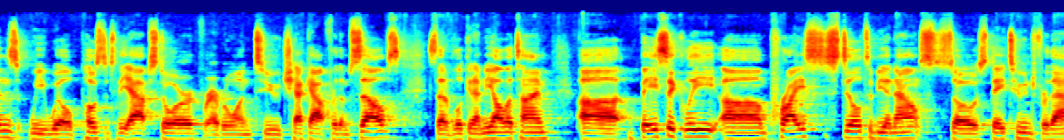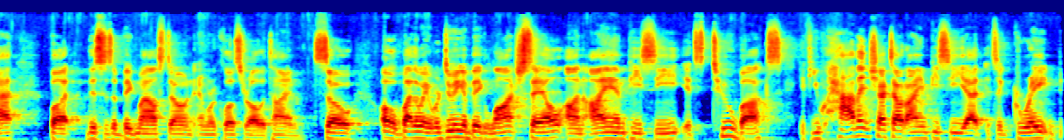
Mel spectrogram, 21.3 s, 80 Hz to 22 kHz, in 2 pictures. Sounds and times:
Speech: 0.0 - 21.2.

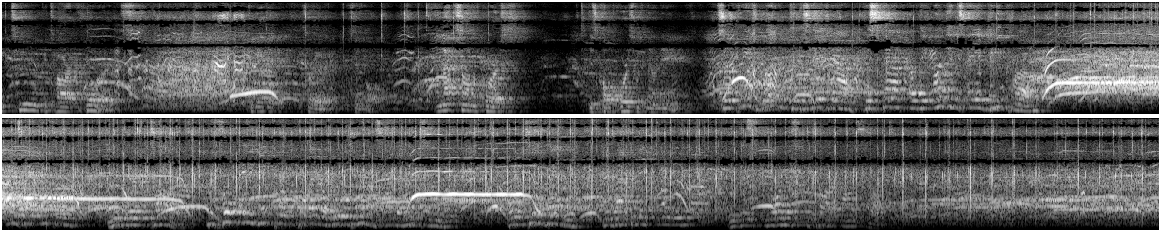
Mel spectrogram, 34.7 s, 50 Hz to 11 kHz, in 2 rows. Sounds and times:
Speech: 0.0 - 1.9, 3.7 - 5.7, 8.7 - 15.6, 17.3 - 24.2, 24.9 - 30.6.

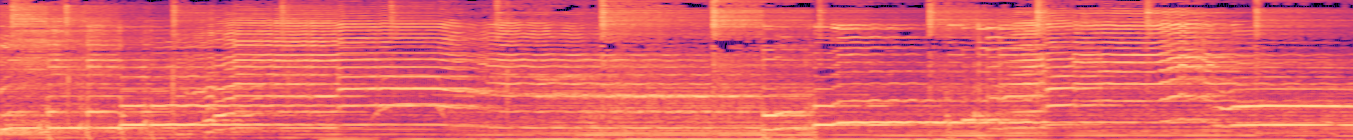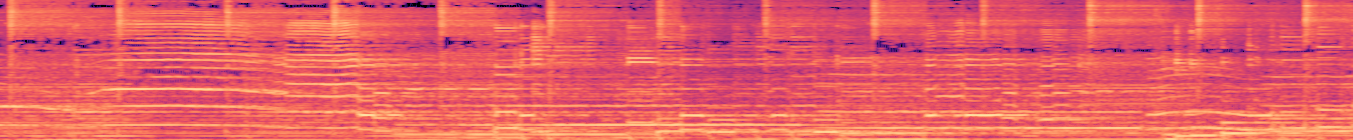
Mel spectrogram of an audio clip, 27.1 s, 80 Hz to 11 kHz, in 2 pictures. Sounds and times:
Saxophone: 0.0 - 27.0.

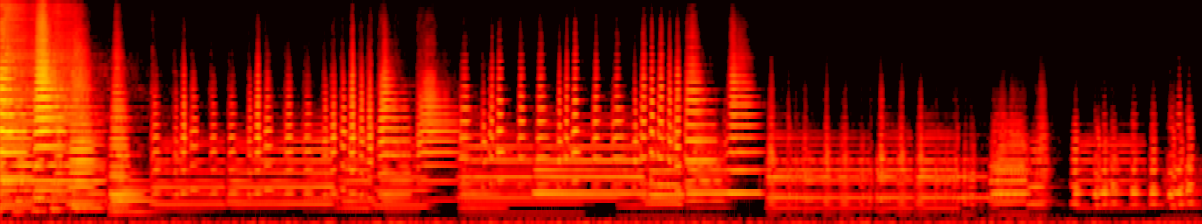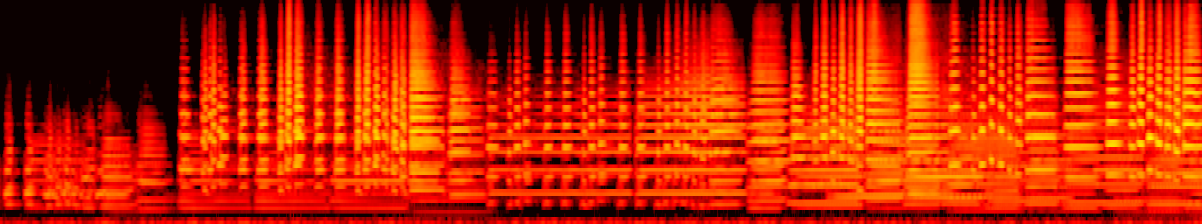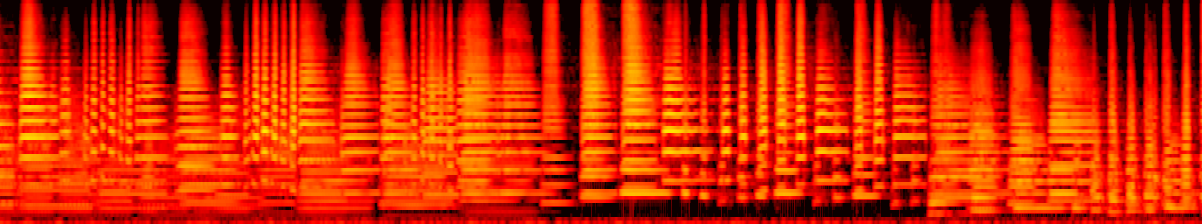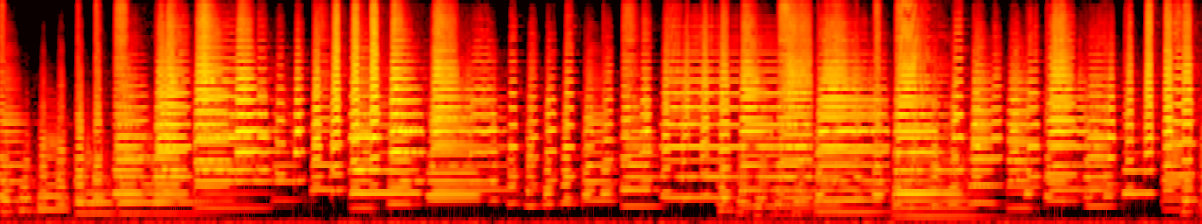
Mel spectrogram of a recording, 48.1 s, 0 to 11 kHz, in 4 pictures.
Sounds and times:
Jazz: 0.0 - 48.0
Orchestra: 0.0 - 48.0
Trombone: 0.0 - 48.0
Trumpet: 0.0 - 48.0.

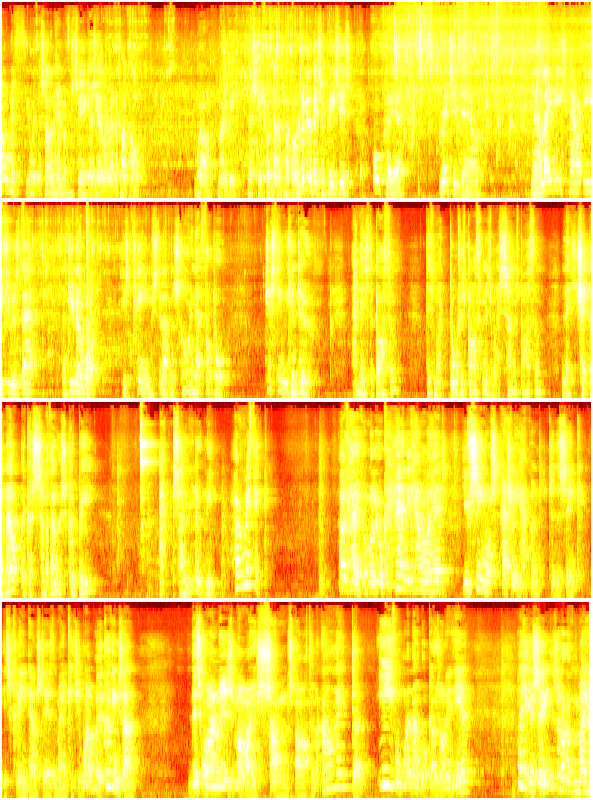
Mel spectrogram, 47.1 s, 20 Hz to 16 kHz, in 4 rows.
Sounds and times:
Sink (filling or washing): 0.5 - 18.3
Water tap, faucet: 0.7 - 18.3
Water: 1.3 - 18.3.

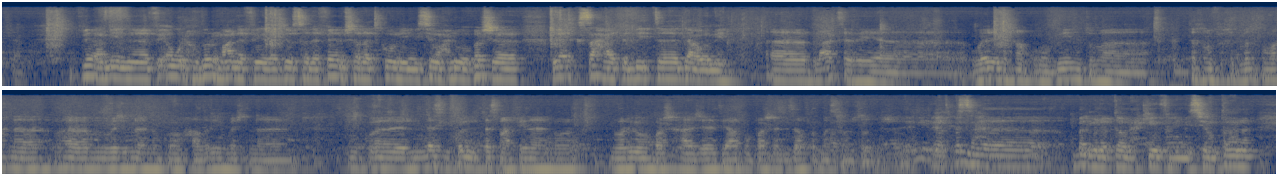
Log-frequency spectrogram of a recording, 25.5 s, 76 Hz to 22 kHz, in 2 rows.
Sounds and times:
Speech: 0.0 - 25.4.

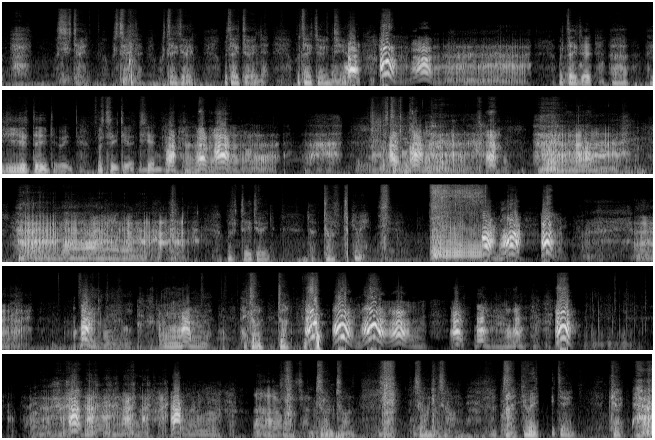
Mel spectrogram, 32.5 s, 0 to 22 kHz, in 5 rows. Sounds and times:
Speech: 0.6 - 3.6, 5.6 - 8.4, 15.2 - 16.7, 21.3 - 22.6, 28.6 - 32.5
Bow-wow: 3.4 - 4.4, 8.4 - 9.0, 17.8 - 18.7, 20.3 - 20.6, 22.6 - 25.4.

